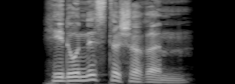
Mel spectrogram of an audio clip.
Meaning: strong dative masculine/neuter singular comparative degree of hedonistisch
- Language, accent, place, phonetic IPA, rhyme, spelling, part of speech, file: German, Germany, Berlin, [hedoˈnɪstɪʃəʁəm], -ɪstɪʃəʁəm, hedonistischerem, adjective, De-hedonistischerem.ogg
